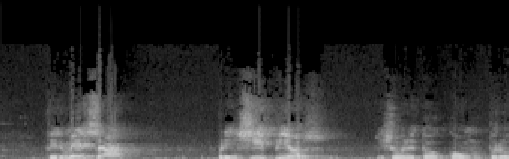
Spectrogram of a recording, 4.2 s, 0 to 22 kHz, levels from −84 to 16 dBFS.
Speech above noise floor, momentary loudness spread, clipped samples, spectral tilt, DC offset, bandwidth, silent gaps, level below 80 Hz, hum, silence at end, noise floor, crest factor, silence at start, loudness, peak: 24 dB; 16 LU; under 0.1%; -4.5 dB/octave; under 0.1%; 12 kHz; none; -42 dBFS; none; 0 s; -34 dBFS; 12 dB; 0.25 s; -11 LUFS; 0 dBFS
